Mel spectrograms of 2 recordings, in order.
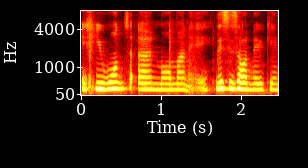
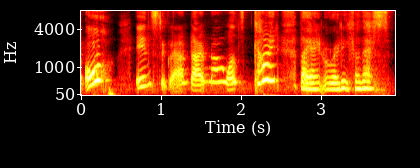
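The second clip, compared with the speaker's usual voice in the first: mock boasting; 10 semitones higher, 4 dB louder than usual. Friends laughing over photos in the car, mock boasting. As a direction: crow it loud and high, hamming it up. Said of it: "we're laughing, going".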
